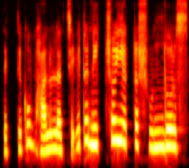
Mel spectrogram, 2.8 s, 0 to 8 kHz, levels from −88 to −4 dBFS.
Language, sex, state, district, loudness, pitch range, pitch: Bengali, female, West Bengal, Jhargram, -16 LUFS, 245-315 Hz, 280 Hz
